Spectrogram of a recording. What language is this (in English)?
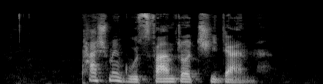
Persian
